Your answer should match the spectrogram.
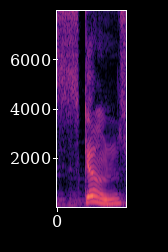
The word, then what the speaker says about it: scones: I mean, there are five legs, fingers, whatever they are, there's 5 of them, so Marchhare informs me that in educated circles, scones rhymes with bones.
